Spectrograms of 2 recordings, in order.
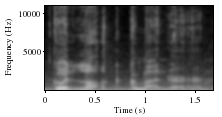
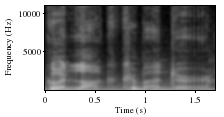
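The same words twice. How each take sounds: First: Lightly voiced deep gravelly spokesman; imitating the spokesman. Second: Second try at a gravelly spokesman voice; imitating the spokesman. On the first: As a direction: try for the Council spokesman's low gravelly tone. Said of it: "I could try to imitate his voice". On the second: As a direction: push for more gravel in the voice. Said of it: "I would need more of, like, a gravelly voice".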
